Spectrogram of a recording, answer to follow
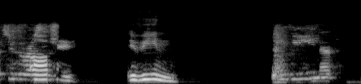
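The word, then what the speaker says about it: Aoibheann: The AOI always makes an E.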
